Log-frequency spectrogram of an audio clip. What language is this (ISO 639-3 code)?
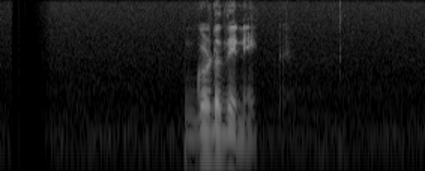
sin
